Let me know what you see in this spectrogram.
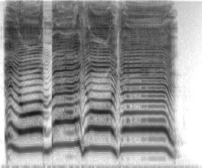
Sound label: Vocal Planet World Voices, NOMADIC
